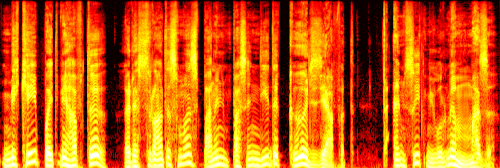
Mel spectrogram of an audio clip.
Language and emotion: Kashmiri, happy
